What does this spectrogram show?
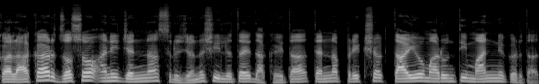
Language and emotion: Goan Konkani, neutral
